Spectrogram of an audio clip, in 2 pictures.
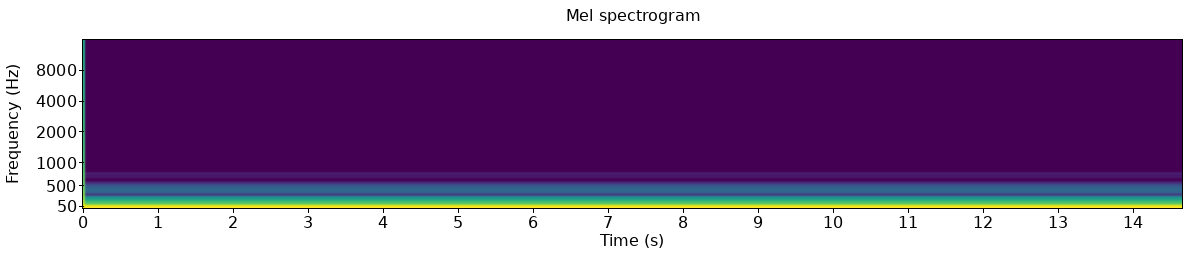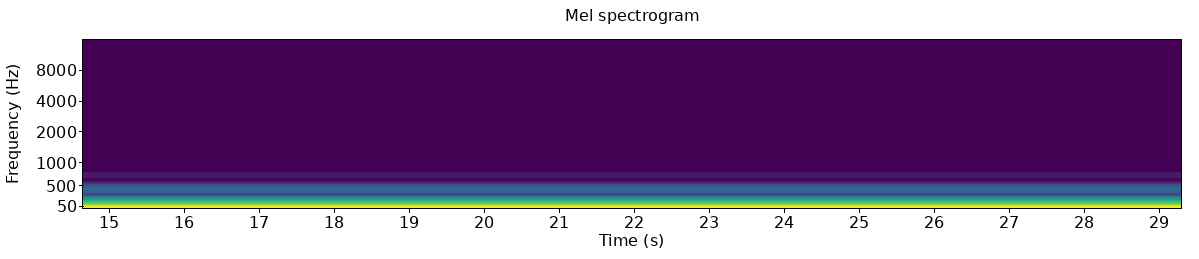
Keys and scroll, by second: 2.3-3.3 typing, 4.0 Return, 4.8 Return, 5.2 Return, 5.5 Return, 5.6-6.4 typing, 6.6 Return, 6.9 Return, 7.1 Return, 8.0 ctrl+a, 9.4 ctrl+f, 9.7-10.8 typing, 17.8 Return, 23.9 Return, 24.4 Return, 24.8 Return, 25.1 Return, 25.3 Return, 26.1 Return, 26.6 Return, 27.2 Return.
